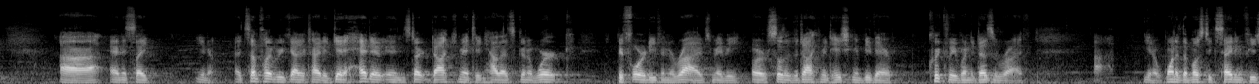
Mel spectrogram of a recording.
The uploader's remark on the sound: At vBSDCon in Reston, Virginia.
